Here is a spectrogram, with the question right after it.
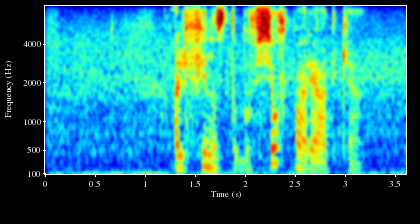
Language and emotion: Russian, neutral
